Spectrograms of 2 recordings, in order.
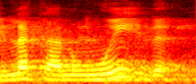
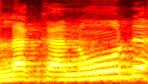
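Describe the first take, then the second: First: It is read with a West Sumatran vowel glide. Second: It is read with standard Arabic vowels.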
